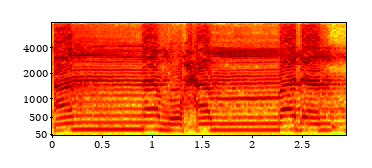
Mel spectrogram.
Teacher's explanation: ان کی جگہ انا پڑھتے ہیں, نون کا زبر کھڑا کر کے, یہ غلطی ہے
